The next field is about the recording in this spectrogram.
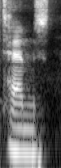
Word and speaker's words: Thames: Was it River Thames or River Thames? I don't know how to pronounce it. It's Thames.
